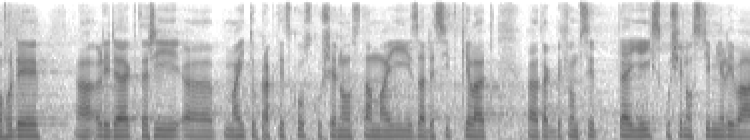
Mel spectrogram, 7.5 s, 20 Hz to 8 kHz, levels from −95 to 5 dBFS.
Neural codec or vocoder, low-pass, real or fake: none; 7.2 kHz; real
